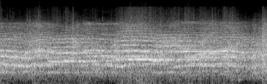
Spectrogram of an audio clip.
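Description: Spectators at an amateur five-a-side football match, Dream Five versus ASD Solarity, shout loudly in a sustained, dense crowd roar, voices massed together without a break for the whole stretch.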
